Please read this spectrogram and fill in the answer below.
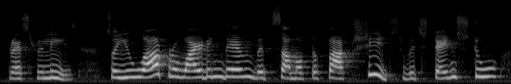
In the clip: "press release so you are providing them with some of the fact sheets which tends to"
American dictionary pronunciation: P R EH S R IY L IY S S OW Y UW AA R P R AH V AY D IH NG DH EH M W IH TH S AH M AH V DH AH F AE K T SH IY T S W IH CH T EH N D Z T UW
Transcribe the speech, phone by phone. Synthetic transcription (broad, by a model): P R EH S R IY L IY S S OW Y UW AA R P R AH V AY D IH NG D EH M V IH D S AH M AH V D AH F AE K T SH IY T S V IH CH T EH N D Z T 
